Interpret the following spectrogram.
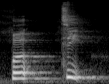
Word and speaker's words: petit: Et je prends mon petit. 2 syllables. Petit. The last consonant you don't pronounce, so it becomes petit de.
